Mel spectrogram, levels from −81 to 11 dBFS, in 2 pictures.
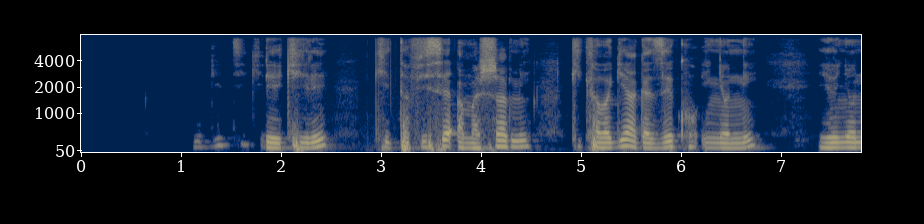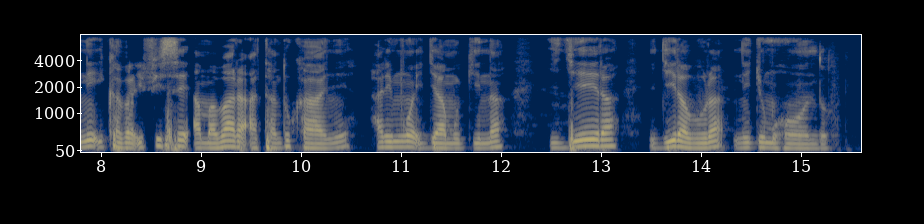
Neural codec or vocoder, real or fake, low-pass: none; real; 7.2 kHz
